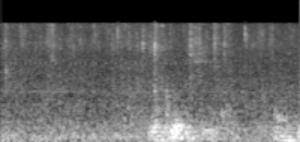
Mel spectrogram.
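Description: A man's voice speaking Japanese after a one-second pause, over a steady background hiss with faint ticks.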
